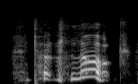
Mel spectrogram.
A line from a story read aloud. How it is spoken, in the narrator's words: said Ron, laughing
